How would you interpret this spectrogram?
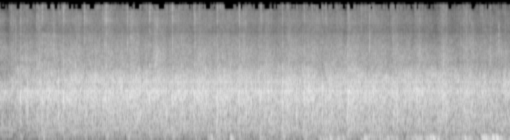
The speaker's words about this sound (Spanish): Por eso quiero que esta noche nos autobrindemos un aplauso de agradecimiento por todo lo que le han entregado a nuestro querido y amado Castro.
